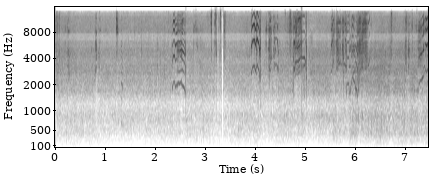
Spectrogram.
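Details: Two osprey chicks under a week old at a nest in Finland, begging and competing for food from their mother: thin, high squeaky chirps in short clustered bursts, repeated every second or so over faint background noise.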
